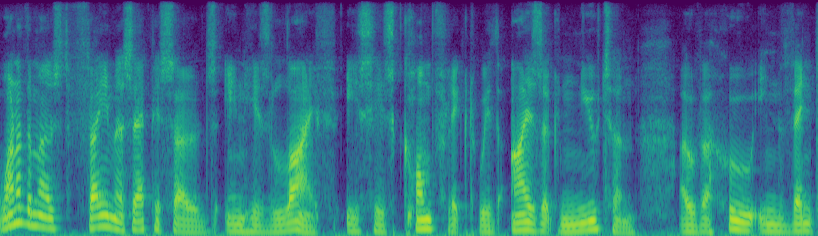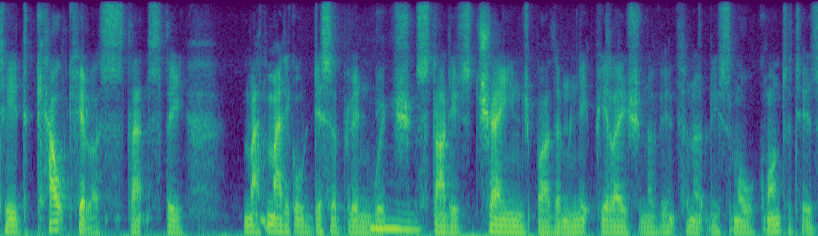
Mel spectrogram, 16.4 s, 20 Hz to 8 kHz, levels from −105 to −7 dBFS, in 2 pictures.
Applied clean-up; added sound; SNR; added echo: none; none; none; none.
